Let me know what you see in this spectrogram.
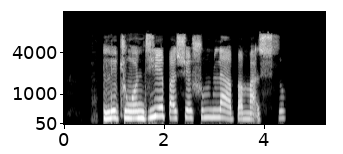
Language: Ngiemboon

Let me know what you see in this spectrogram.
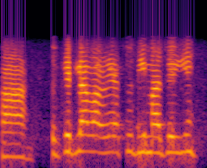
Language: Gujarati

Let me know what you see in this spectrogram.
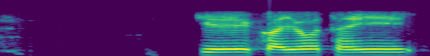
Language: Sindhi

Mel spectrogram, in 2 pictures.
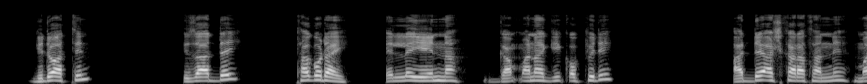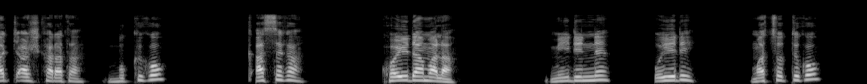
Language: Gamo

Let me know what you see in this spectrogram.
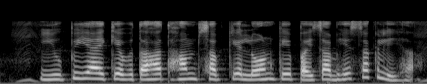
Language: Magahi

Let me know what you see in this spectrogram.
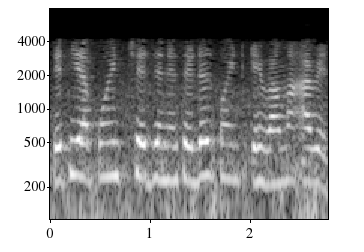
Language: Gujarati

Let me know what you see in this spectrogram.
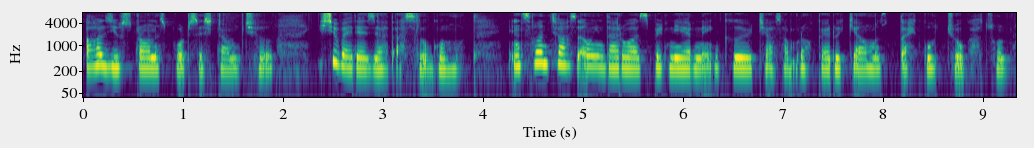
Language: Kashmiri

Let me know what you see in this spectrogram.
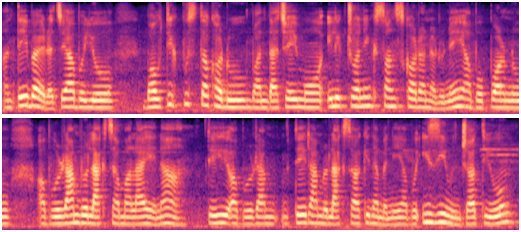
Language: Nepali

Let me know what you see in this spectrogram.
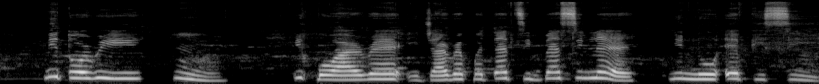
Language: Yoruba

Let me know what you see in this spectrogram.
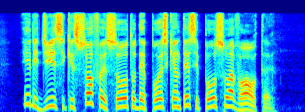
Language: Portuguese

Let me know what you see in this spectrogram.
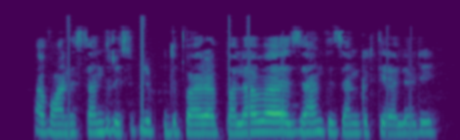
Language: Pashto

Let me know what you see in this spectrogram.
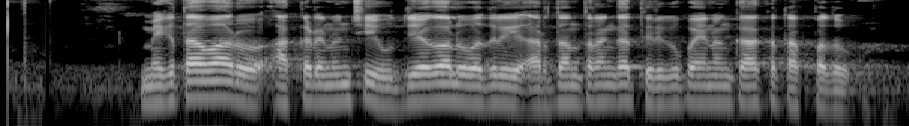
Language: Telugu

